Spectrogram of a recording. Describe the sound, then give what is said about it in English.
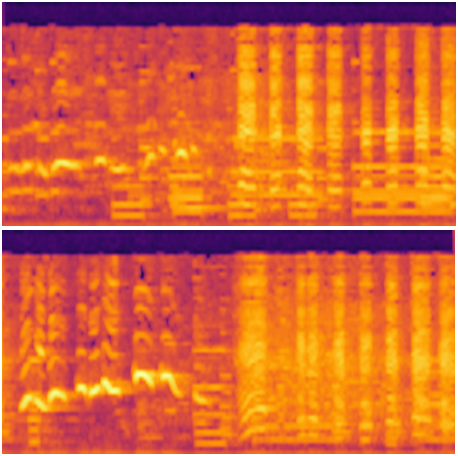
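A kazoo and a swanee whistle play the carol "Deck the Hall with Boughs of Holly" together, Willie Rushton on kazoo and Tim Brooke Taylor on swanee whistle. Buzzy held notes mix with sliding, swooping whistle pitches, loud for several bars with brief pauses between phrases. “Tim and Willie, you're to start, and your carol is "Deck the Hall with Boughs of Holly," and it's to feature Willie Rushton on kazoo and Tim Brooke Taylor on Swanee Whistle.”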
